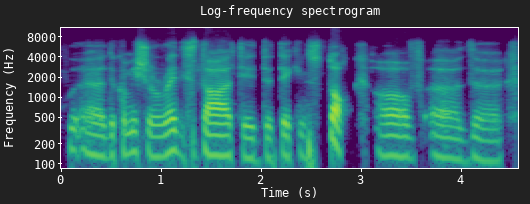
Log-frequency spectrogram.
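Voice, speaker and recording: Speaking at a fairly slow pace, a man with a strong Italian accent comes through dry and close with no echo. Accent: thick Italian. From Italy. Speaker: policy presenter. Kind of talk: webinar presentation. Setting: online webinar. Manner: hesitant, many fillers.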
